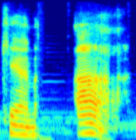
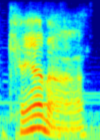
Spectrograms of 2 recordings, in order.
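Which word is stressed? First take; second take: I; can. First: The stress is on the word I. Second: The stress is on the word can. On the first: It asks whether one is the kind of person to do it. "we put it on the word I" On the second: It asks whether one has the ability. "we'll put emphasis on the word "can,""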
